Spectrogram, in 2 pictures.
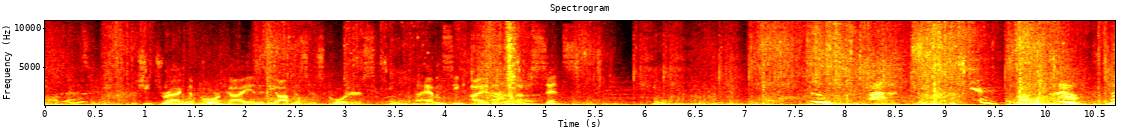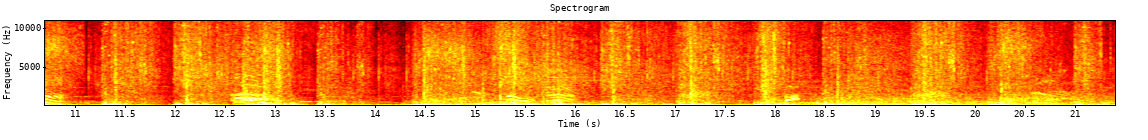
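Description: Magic blasts burst and crackle in a game.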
